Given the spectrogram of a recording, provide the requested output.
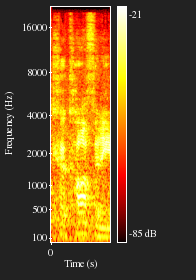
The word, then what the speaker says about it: cacophony: I'm bombarded with a cacophony of noise. Fun fact, I pronounced cacophony incorrectly 12 times today. I kept putting an N right in the middle, right either after the A or after the O, and I don't know why.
